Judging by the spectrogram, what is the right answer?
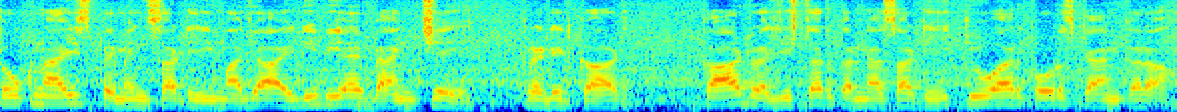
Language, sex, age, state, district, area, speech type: Marathi, male, 18-30, Maharashtra, Yavatmal, urban, read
